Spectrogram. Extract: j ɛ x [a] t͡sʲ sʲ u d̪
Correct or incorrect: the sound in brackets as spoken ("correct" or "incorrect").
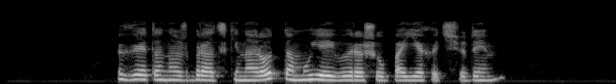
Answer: incorrect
